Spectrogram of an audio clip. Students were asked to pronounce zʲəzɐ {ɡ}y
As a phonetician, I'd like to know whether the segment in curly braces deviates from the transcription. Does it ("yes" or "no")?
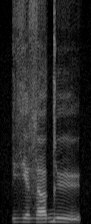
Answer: no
